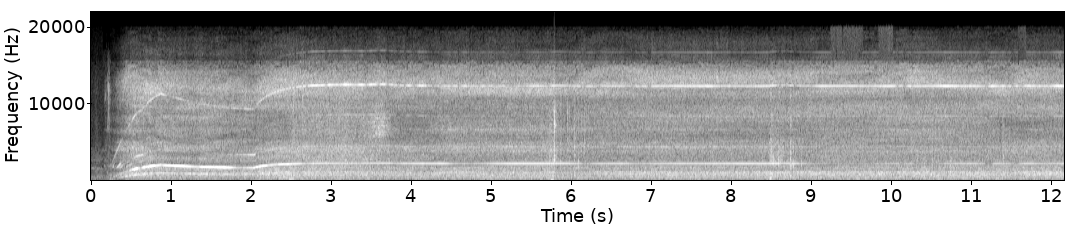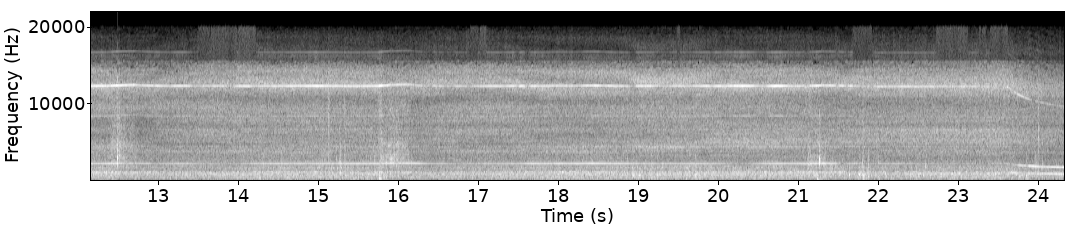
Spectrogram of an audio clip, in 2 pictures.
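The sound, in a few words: Brigii H5 handheld vacuum cleaner running, sucking up screws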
